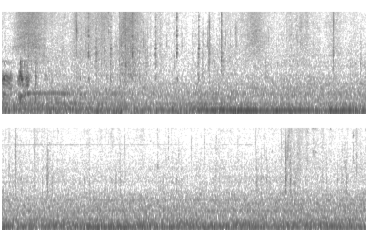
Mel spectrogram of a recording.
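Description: Engine and road noise heard from inside a moving patrol car: a steady low drone that swells a little from about three seconds in and then settles.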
